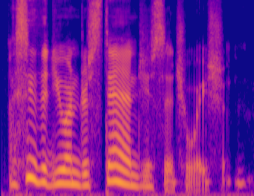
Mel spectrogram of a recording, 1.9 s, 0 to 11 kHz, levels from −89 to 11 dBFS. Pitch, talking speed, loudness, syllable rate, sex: 220 Hz, 220 wpm, -17 LUFS, 6.2 syllables/s, female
